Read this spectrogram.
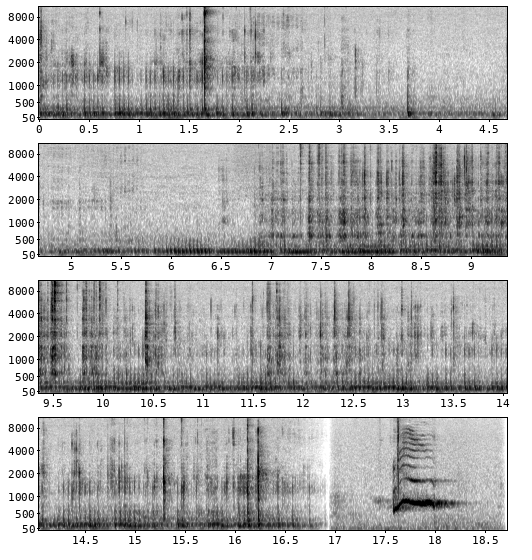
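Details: Domestic cat being fed indoors by a young girl before bedtime: a steady low purring rumble with scattered clicks of eating and chewing for most of the time, then one short, clear meow near the end.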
